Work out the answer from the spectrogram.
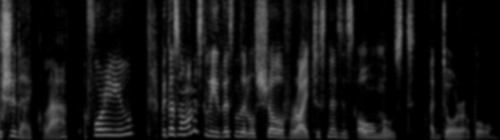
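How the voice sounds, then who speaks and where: A woman's voice: mid-range voice, darkish tone, dry recording. A woman playing a possessive, mocking yandere roommate in an ASMR roleplay, teasing and condescending as she lingers on her words. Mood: sarcastic, mocking. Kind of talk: dramatic ASMR roleplay monologue.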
